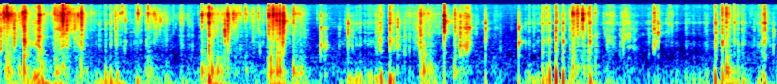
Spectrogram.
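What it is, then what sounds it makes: Dry bar soap being carved. A palm-sized solid pink bar of dry soap, held in one hand, is shaved and carved with a small yellow-handled knife, and the chunks and flakes pile up on a grey surface. Quick, uneven bursts of crisp scraping and crunchy tearing follow one another, each bright and dry with almost no ring.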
